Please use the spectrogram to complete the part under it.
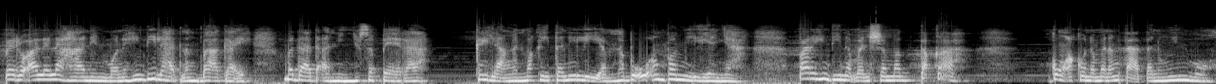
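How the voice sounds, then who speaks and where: A woman playing a concerned older grandmother in a radio drama, husky, earnest and gently admonishing. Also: fairly low pitch. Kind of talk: Tagalog radio drama acting. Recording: slightly dull audio.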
